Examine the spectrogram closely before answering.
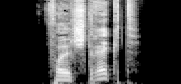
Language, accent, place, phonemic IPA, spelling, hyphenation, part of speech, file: German, Germany, Berlin, /ˌfɔlˈʃtʁɛkt/, vollstreckt, voll‧streckt, verb, De-vollstreckt.ogg
- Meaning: 1. past participle of vollstrecken 2. inflection of vollstrecken: second-person plural present 3. inflection of vollstrecken: third-person singular present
